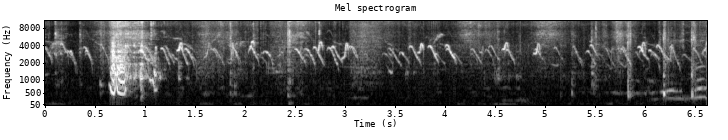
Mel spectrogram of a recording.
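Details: Grey partridge new-season chicks with their parents give a steady stream of thin, high peeps, several per second and overlapping, with one louder harsh call near the start.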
